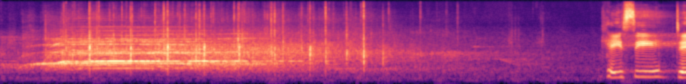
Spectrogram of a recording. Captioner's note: audience cheering; audience applauding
